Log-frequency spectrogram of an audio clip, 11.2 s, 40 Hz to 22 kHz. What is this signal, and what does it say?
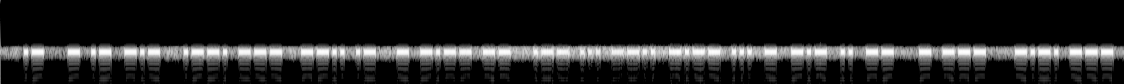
Morse code, heard as a keyed tone, about 30 wpm, 450 Hz. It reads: A TAK PO ZA TYM WSZYSTKIM TO CO
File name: dlazaawansowanych / nagraniazpasma / ExpertSDR2 line out 23.01.2020 14.22.53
